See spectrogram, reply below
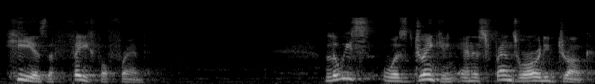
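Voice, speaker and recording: A man's voice: a little high, animated, measured pace, a little mellow, in a large hall. Earnest man giving a sermon testimony. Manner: earnest, emotional storytelling. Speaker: testimony preacher.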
